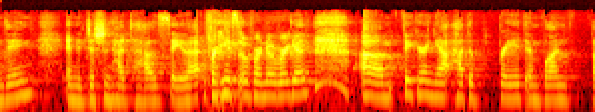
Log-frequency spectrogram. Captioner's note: laughs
